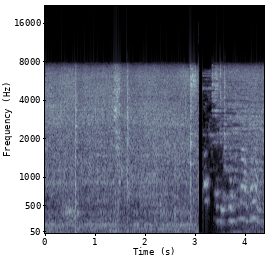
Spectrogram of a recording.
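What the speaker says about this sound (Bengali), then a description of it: "এই যে মুরগিটা যে ভাজতেছি সেটা হচ্ছে টমেটোটাও ভেজে নেব" Chicken and tomato frying with spices in a pan, a close, steady sizzle with stirring scrapes that cuts out abruptly near the end before quieter sizzling resumes.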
